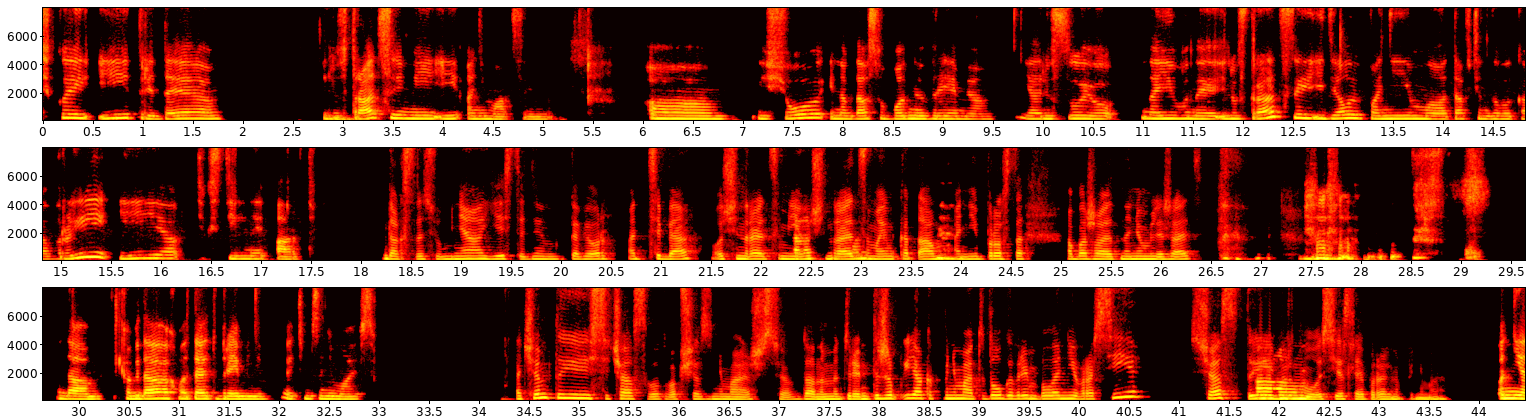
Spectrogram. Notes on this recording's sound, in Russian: Мы записывали этот выпуск удаленно, по zoom, поэтому, качество звука может отличаться от обычных выпусков.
